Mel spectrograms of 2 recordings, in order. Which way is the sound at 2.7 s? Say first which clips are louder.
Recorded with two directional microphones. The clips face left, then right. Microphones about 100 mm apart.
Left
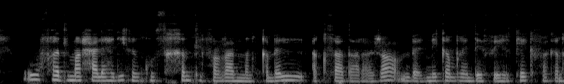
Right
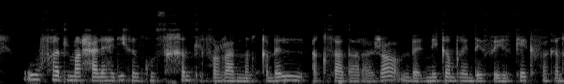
Left 3 dB; 40° left (ahead or behind).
